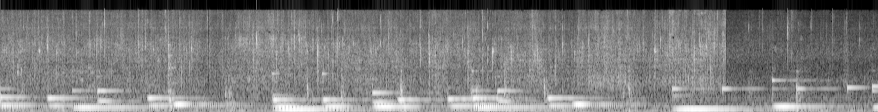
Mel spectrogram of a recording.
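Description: Battered potato slices sizzling in oil in a frying pan, with small crackles, under background music playing a simple melody. The sizzle cuts off near the end, leaving the music.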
